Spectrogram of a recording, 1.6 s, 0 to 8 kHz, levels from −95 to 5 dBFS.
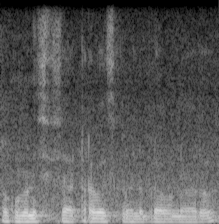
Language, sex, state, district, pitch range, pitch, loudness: Telugu, male, Andhra Pradesh, Visakhapatnam, 100-105 Hz, 105 Hz, -17 LUFS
